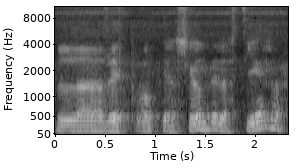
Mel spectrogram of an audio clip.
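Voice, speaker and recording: Against noticeable background noise, a man with a medium-pitched voice talks at a very slow pace with ordinary pitch variation. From Ribera de San Juan, Campeche, Mexico. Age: 80s+. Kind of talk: interview answer, oral history recollection.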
